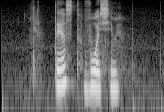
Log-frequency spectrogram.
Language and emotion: Russian, neutral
